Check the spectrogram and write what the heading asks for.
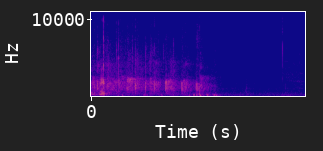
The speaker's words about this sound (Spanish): Dele fuerte palmas al Señor, amado hermano, aleluya, con todo su corazón.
